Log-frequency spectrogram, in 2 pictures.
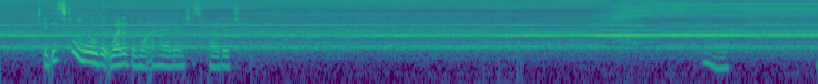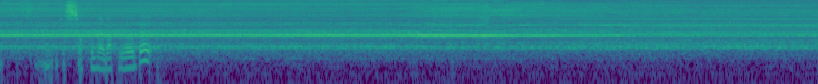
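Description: A heat gun blows with a steady, high whirring hum.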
